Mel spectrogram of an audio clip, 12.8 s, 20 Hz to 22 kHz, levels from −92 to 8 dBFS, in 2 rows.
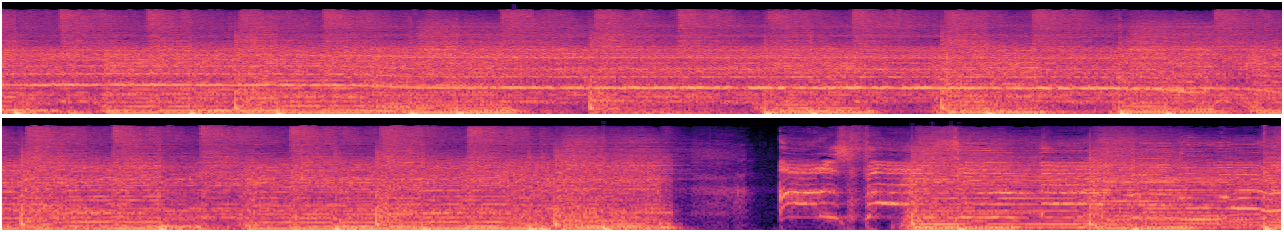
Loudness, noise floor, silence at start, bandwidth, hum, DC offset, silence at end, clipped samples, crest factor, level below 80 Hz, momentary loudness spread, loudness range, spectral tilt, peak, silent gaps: -10 LUFS; -36 dBFS; 0 s; 17 kHz; none; under 0.1%; 0 s; under 0.1%; 12 dB; -18 dBFS; 4 LU; 2 LU; -3.5 dB/octave; 0 dBFS; none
